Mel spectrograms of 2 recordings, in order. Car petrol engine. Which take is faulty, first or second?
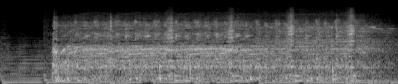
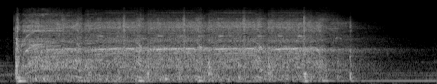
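first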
